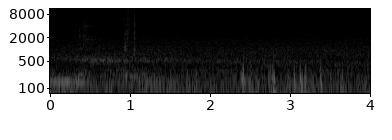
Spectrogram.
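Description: Quiet handling and movement noise as a person climbs out of a car's back seat, with two light clicks in the first second and soft low thumps through the second half.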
